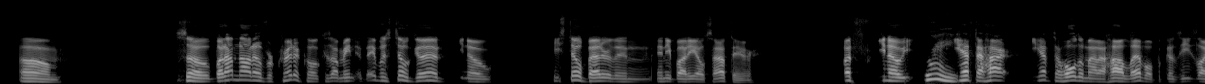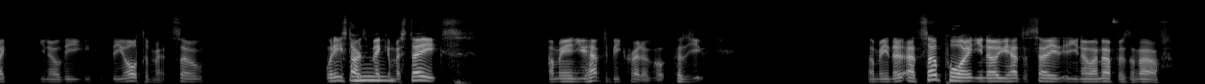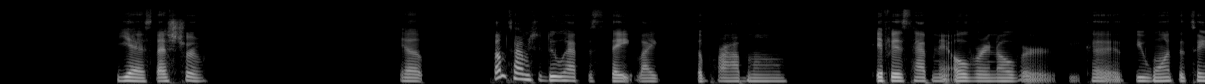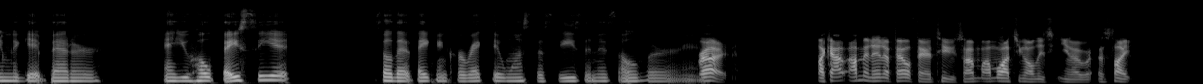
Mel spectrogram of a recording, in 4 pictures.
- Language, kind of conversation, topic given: English, unstructured, How do you balance being a supportive fan and a critical observer when your team is struggling?
- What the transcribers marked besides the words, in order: other background noise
